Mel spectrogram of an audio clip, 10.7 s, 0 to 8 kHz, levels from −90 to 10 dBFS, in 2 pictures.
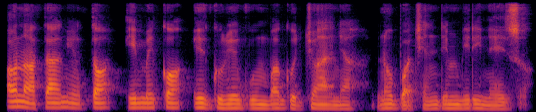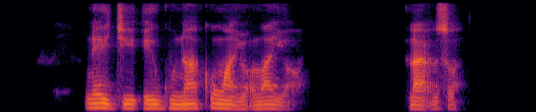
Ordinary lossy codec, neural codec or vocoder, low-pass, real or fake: none; codec, 16 kHz, 0.8 kbps, ZipCodec; 7.2 kHz; fake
